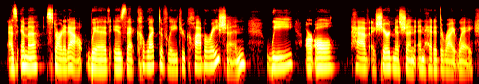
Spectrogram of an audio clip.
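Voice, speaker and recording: A fairly slow voice with a Texas accent, dry and close with no echo, on a very clean recording with a silent background. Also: woman. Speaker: charity executive. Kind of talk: conference talk. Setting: stage with audience. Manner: animated.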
